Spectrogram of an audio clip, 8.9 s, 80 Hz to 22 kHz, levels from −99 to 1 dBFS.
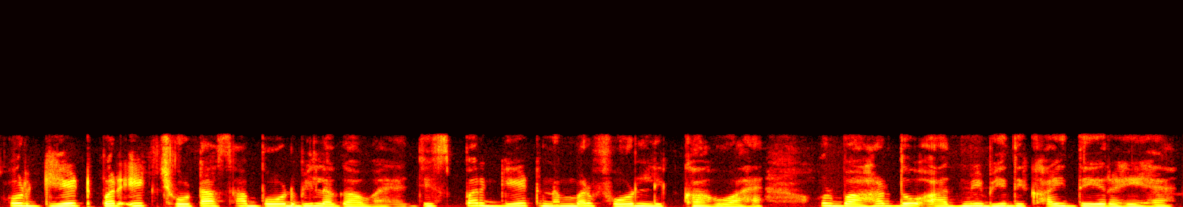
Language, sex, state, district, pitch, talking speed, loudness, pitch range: Hindi, female, Uttar Pradesh, Saharanpur, 230 Hz, 190 wpm, -17 LUFS, 215-245 Hz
